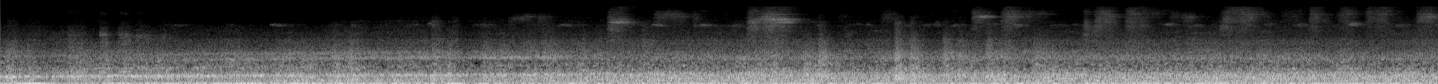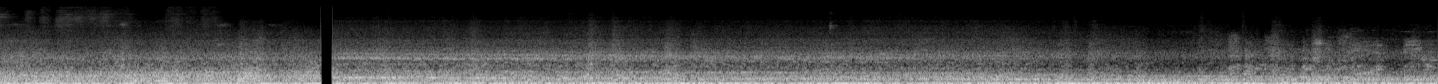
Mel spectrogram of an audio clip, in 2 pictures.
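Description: A subway train rumbles and roars loudly along the tracks.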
